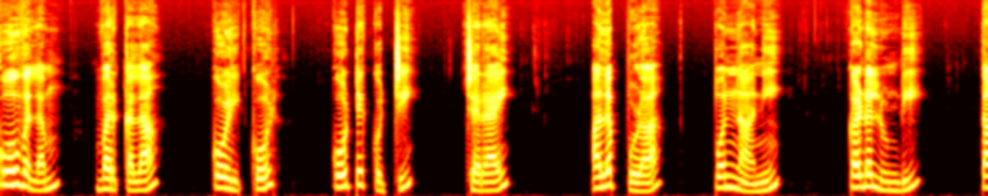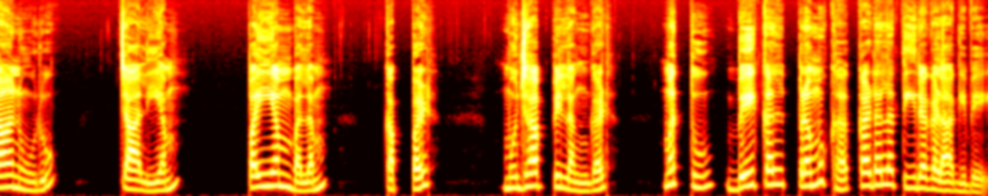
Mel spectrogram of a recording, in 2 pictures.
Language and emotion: Kannada, neutral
